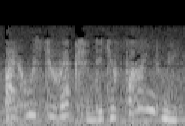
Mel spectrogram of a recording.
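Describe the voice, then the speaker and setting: Young lovesick noble girl, high pleading voice, old radio drama, muffled recording. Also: wildly swooping pitch, brisk, noisy background. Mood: tender, anxious. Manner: romantic, pleading, poetic delivery. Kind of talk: classical stage-style radio drama acting.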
